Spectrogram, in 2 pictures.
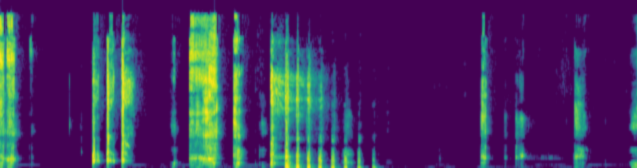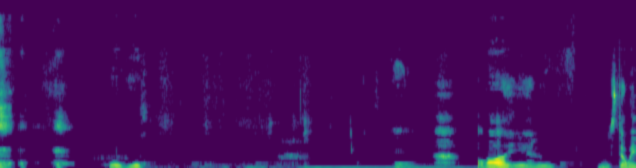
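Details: Imitated, copycat coughing: a series of short playful coughs and throat-clearing sounds traded back and forth, with a little laughter and low room noise.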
